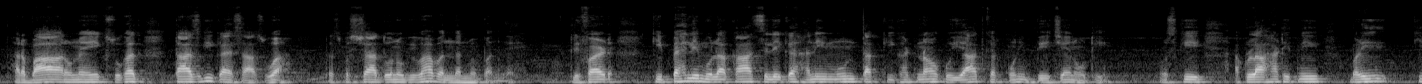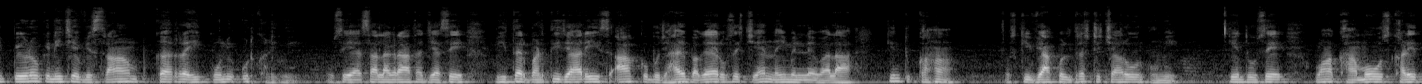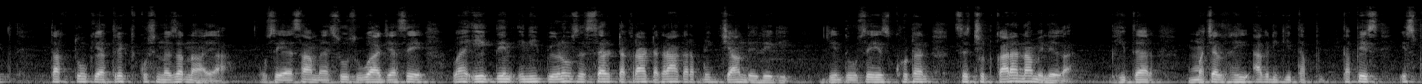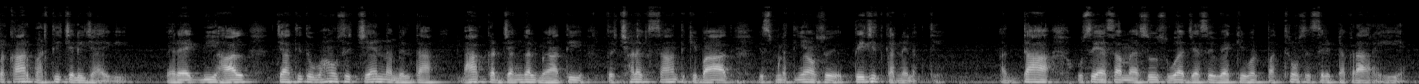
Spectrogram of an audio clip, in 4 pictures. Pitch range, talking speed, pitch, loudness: 105-120 Hz, 175 wpm, 110 Hz, -22 LUFS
